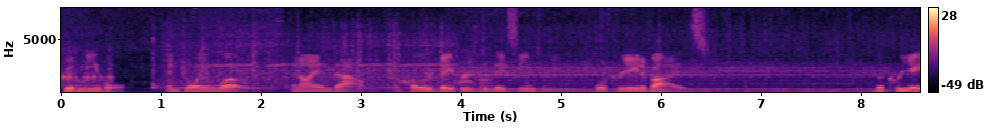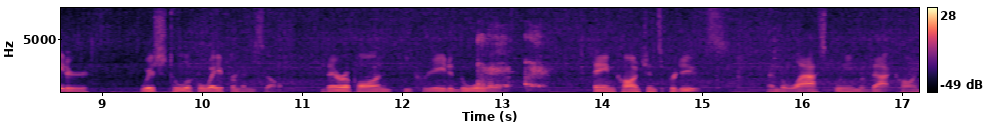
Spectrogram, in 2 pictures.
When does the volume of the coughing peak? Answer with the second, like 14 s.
13 s.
